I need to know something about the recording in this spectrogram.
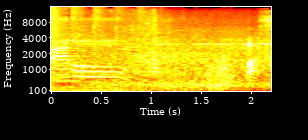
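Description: Intro rock music ends about a second in, giving way to steady city street traffic noise: passing cars and motorbikes heard from a moving motorbike.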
